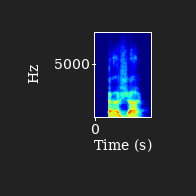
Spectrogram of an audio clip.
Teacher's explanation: sílaba forte é a última sílaba ou seja tem uma oxítona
